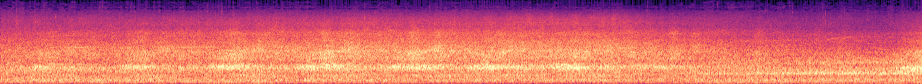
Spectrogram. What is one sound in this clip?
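A large stadium crowd chants and sings loudly, echoing around the stands.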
